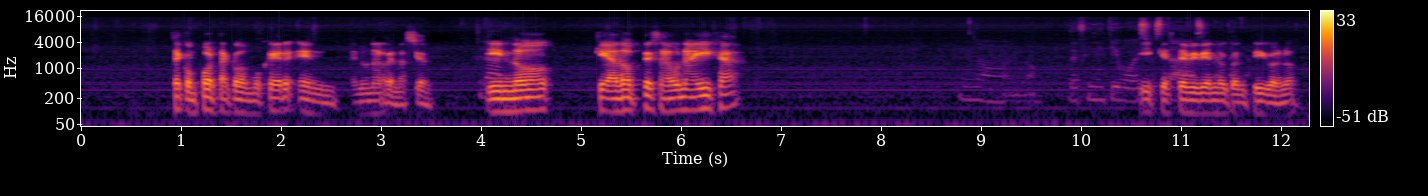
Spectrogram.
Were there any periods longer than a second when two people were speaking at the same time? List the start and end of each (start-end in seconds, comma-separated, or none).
10.6-11.8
